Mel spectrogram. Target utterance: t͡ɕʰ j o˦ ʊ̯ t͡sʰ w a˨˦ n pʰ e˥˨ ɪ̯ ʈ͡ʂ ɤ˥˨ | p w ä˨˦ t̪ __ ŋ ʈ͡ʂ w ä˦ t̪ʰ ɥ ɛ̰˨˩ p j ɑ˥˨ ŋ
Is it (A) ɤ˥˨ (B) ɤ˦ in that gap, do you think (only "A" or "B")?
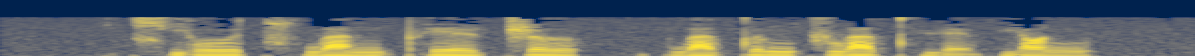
A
